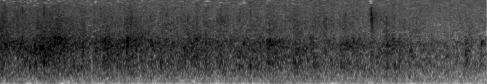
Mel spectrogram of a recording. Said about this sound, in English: Can we give Lord Jesus a big round of applause?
